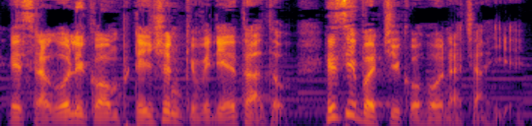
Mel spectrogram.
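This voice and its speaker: A man's voice: low voice, sing-song, normal speed, soft background music. A man voicing a stern but fair school principal, authoritative and emphatic, in a cartoon moral story. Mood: amazed.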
